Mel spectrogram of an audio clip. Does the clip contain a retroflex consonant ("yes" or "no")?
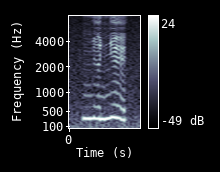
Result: no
